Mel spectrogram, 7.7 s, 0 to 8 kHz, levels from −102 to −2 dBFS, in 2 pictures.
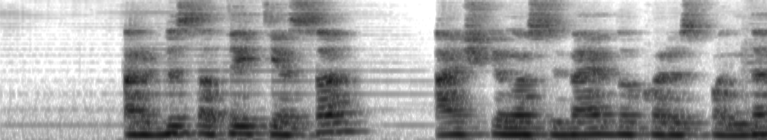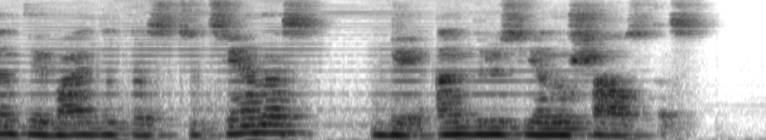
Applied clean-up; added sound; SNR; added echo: neural separator model SepFormer DNS4.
